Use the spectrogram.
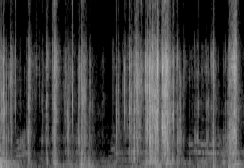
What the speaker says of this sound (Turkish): Dördüncü paketimizi açalım.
